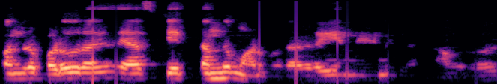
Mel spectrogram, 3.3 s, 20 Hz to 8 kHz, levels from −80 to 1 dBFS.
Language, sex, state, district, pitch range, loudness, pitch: Kannada, male, Karnataka, Bellary, 145-225 Hz, -15 LUFS, 155 Hz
